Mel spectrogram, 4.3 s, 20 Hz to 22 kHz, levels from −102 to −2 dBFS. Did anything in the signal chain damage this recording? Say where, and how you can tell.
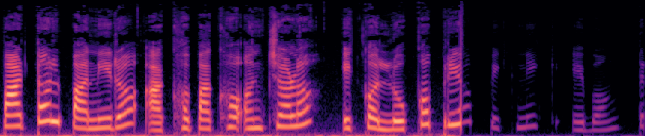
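Yes. There is a one-channel-inverted fault from 3.08 s to the end of the clip at 4.30 s, right after "ଅଞ୍ଚଳ ଏକ". The level drops by about 28 dB there, leaving only a residue of the speech. The likely cause is a polarity reversal on one leg of a stereo path, such as swapped wiring or a flipped channel. When the two channels were folded to mono, the shared content cancelled and only their difference survived.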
